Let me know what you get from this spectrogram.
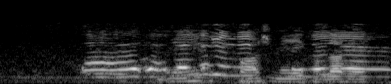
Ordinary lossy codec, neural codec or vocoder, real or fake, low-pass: Opus, 32 kbps; none; real; 7.2 kHz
